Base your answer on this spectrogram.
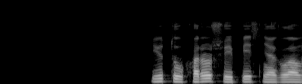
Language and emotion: Russian, neutral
